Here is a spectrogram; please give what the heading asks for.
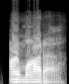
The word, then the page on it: armada: American English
